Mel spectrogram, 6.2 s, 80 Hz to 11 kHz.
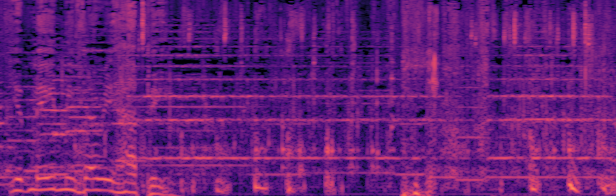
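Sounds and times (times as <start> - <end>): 
speech: 0.1 - 2.4
dog eating food from a bowl: 1.2 - 6.1.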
